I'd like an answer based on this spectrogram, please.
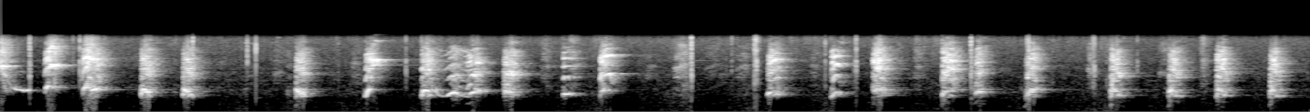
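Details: Two Scottish Terriers barking in a steady series of short, sharp, fairly high barks, roughly two per second, with a brief overlapping flurry around the middle and no other sounds standing out.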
